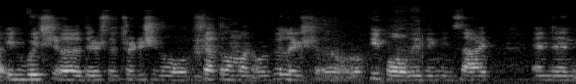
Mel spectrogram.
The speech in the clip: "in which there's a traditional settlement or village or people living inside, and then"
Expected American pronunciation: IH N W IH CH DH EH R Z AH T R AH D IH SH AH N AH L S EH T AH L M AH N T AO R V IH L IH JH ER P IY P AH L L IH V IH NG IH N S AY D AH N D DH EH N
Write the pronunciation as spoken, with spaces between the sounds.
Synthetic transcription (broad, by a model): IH N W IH CH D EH R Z AH T R AH D IH SH AH N AH L SH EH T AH M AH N AO R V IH L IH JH P IY P AH L L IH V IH NG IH N S AY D AH N D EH N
